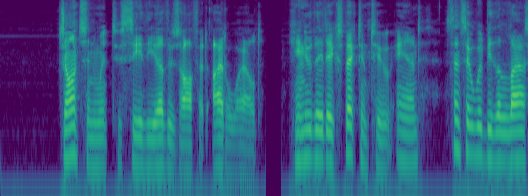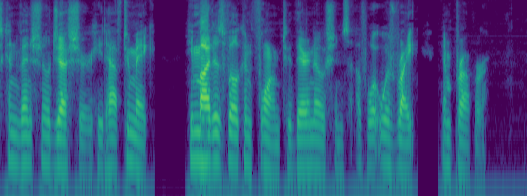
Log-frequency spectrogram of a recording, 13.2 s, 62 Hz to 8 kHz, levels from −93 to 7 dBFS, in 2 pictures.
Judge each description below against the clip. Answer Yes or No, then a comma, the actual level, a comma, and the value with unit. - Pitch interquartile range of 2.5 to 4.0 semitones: Yes, average, 3.3 semitones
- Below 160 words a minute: No, average, 190 wpm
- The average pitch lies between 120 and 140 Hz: Yes, low, 135 Hz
